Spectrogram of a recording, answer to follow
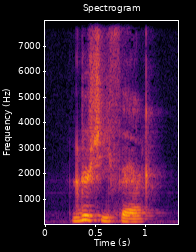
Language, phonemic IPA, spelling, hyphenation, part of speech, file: Dutch, /ˈly.siˌfɛr/, Lucifer, Lu‧ci‧fer, proper noun, Nl-Lucifer.ogg
- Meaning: Lucifer (mythological fallen angel)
